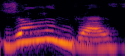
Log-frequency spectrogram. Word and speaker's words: genre: You know, we are going to learn about the different genres. You know, you see this word. This is called or pronounced genre.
